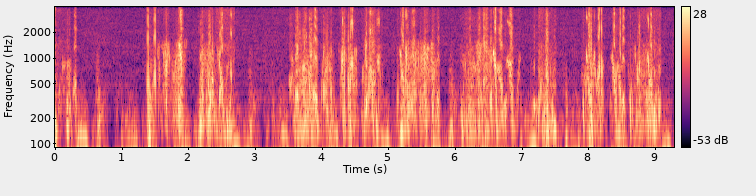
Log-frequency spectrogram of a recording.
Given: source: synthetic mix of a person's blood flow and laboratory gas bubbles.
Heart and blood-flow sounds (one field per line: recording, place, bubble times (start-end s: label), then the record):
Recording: Doppler ultrasound of blood flow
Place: precordium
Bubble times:
0.00-0.34 s: bubbles
1.34-1.99 s: bubbles
2.14-2.69 s: bubbles
3.50-4.20 s: bubbles
4.24-4.92 s: bubbles
5.11-5.77 s: bubbles
6.06-6.98 s: bubbles
7.12-7.53 s: bubbles
7.88-8.25 s: bubbles
8.33-8.54 s: bubbles
8.58-9.10 s: bubbles
From the record:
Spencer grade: 3 (all of the cardiac periods contain showers or single bubble signals, but not dominating or overriding the cardiac motion signals)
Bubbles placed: anywhere in the cardiac cycle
